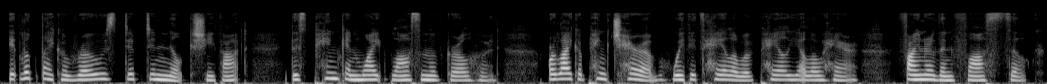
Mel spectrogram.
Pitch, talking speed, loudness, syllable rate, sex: 215 Hz, 190 wpm, -19 LUFS, 4.7 syllables/s, female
